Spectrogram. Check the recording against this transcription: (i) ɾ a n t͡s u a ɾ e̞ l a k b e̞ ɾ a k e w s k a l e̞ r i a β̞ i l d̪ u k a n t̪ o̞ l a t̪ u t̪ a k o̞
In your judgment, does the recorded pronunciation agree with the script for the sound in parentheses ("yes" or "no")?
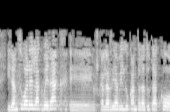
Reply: yes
